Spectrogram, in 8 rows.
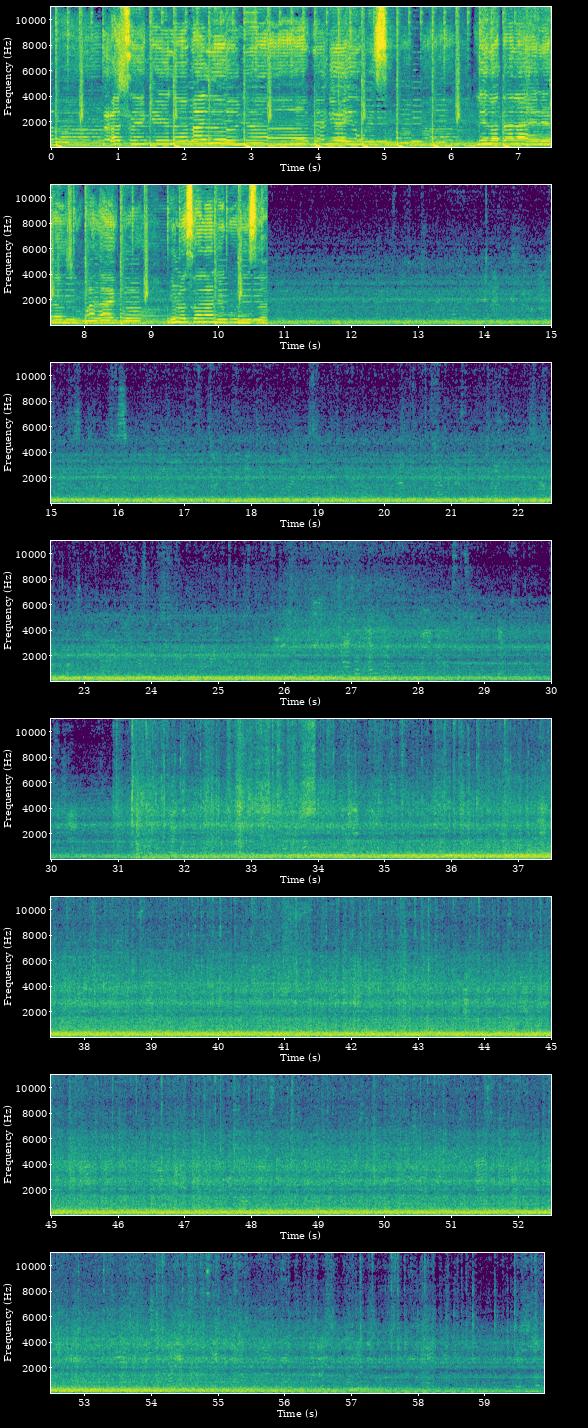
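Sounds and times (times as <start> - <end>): airliner cabin rumble: 0.0 - 59.9.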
